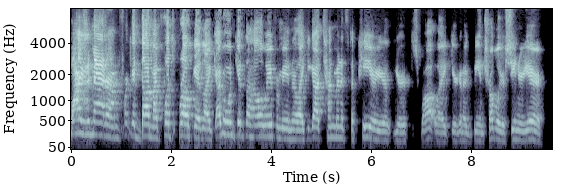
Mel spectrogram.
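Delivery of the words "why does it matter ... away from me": loud, high-pitched screaming rant. Retelling being picked for a drug test, the speaker reenacts screaming at the lady. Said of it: "I'm screaming at the lady saying".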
